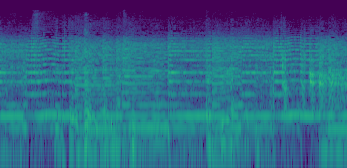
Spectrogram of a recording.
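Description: Music: a mashup track led by guitar, with sustained notes and a few bent notes.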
